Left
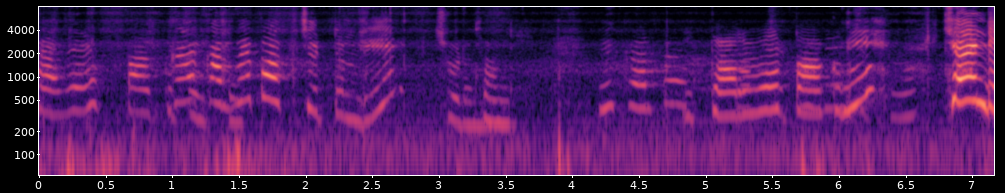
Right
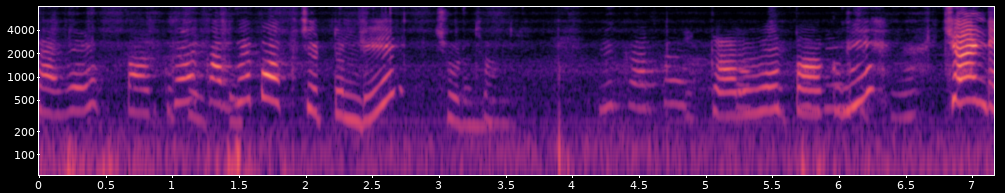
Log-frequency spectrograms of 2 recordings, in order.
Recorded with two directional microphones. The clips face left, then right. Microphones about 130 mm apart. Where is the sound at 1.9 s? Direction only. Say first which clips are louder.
Right 5 dB; 50° right (ahead or behind).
